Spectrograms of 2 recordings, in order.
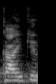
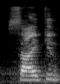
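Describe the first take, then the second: First: The word begins with a k sound. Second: The word begins with an s sound. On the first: The speaker calls it wrong. "उसको काइकिल नहीं पढ़ते हैं" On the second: The speaker calls it right. "सी का कभी कभी जो उच्चारण करते हैं वह कभी कभी स्व के तरह करते हैं"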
